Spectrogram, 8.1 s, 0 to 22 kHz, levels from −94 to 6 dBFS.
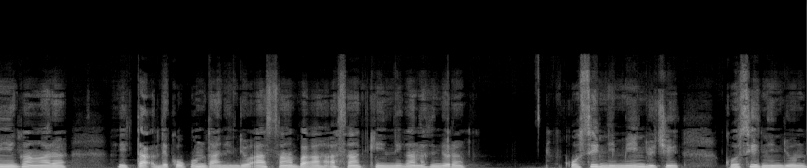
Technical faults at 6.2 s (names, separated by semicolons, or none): HE-AAC compression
